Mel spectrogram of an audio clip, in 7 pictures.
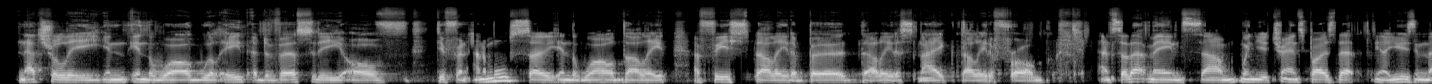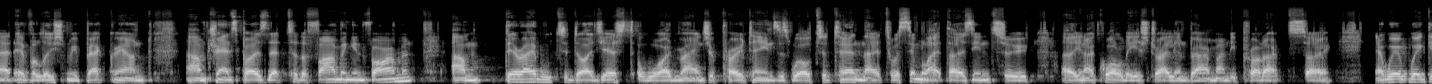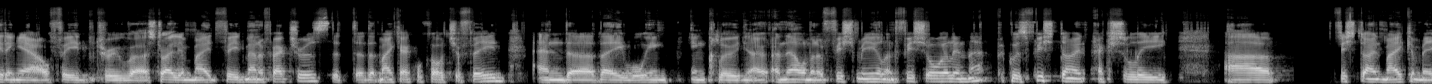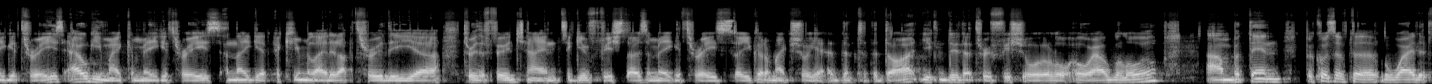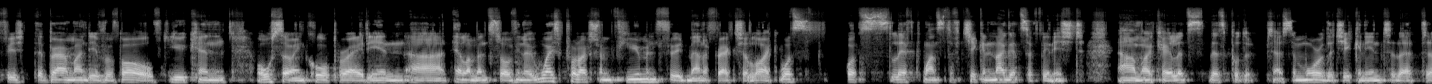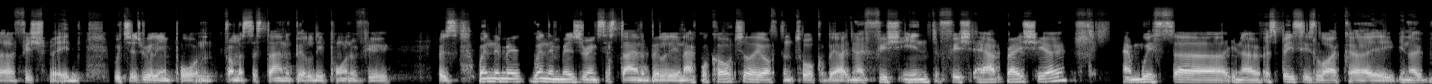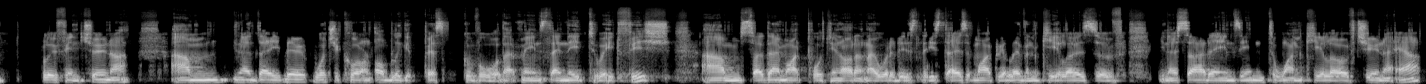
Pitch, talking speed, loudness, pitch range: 105 Hz, 195 wpm, -16 LUFS, 95-110 Hz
